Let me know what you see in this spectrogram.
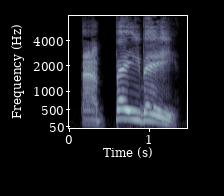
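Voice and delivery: put-on high shout, drawn out like a baby. A narrator reads someone in a theatre audience calling out to the actor, shouted. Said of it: "someone shouted from the theatre".

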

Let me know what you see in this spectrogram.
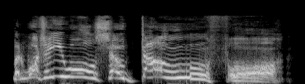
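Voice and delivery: abrupt, sudden, shrill, high-pitched shout. A man who sat silent among staring companions, suddenly shouting. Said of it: "he shouted suddenly and quite unexpectedly".

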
